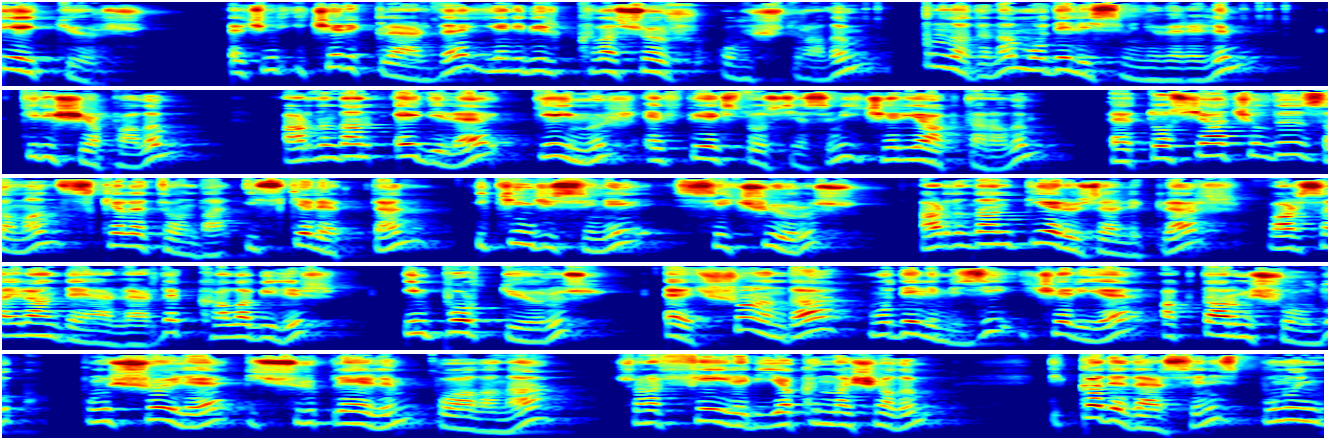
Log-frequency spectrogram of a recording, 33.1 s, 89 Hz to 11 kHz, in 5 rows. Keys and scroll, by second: 4.6 Return, 29.8 f.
